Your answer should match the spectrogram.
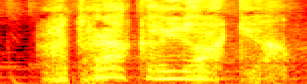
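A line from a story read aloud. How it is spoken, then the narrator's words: Hoarse child's voice. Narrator (Russian): сказал хриплый детский голосок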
